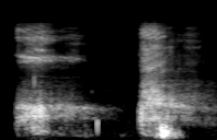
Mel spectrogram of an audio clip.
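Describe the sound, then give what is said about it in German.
A voice imitates heavy, rasping masked respirator breathing: two long hissing breaths, an inhale then an exhale, fairly loud with a short pause between them. “ich hatte als kleines Kind immer Angst ähm, vor Darth Vader. Vor diesem ja. Atmen. Ja, dieses Atmen.”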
